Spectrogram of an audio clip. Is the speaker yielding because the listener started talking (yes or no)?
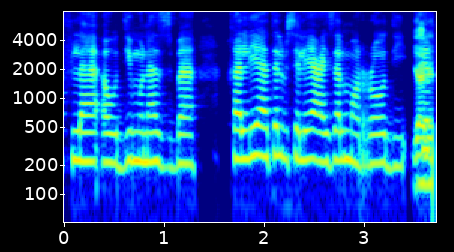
yes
